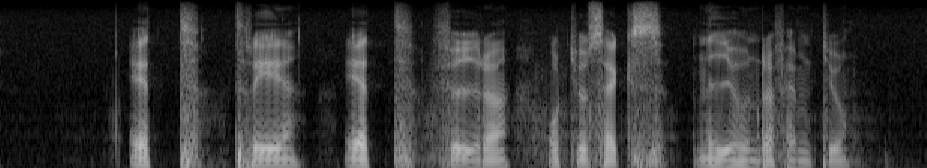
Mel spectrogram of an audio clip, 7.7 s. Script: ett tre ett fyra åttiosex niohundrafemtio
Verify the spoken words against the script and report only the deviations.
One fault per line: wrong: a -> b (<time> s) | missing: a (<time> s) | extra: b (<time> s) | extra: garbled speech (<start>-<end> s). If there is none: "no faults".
no faults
